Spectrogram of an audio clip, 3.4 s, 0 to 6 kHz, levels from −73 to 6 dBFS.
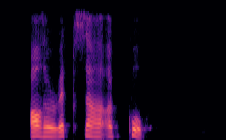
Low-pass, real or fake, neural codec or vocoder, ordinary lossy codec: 5.4 kHz; fake; codec, 16 kHz, 0.5 kbps, X-Codec, HuBERT features, trained on balanced general audio; AAC, 48 kbps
